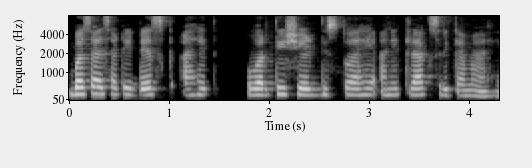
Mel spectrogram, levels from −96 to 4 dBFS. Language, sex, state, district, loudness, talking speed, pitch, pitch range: Marathi, female, Maharashtra, Nagpur, -24 LUFS, 155 wpm, 220 Hz, 215-230 Hz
